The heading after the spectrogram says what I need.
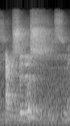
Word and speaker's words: exodus: exceptions to the rule they start with ex followed by the vowel sound but they they do not they are not pronounced with g z they they're just x see execute we don't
